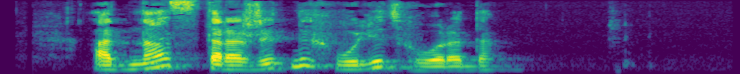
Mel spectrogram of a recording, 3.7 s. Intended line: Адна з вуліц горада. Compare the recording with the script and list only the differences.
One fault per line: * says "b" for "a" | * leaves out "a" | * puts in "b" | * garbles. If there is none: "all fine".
* puts in "старажытных"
